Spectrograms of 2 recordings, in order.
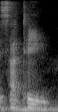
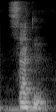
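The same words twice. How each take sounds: First: Certain said as sur-TAYN; mispronunciation. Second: Certain said as SUR-tn; correct pronunciation. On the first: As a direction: rhyme the end of certain with "rain". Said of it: "Don't say certain". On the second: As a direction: swallow the vowel ending certain. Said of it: "pronounce the same is certain". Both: Shown as a demonstration.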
